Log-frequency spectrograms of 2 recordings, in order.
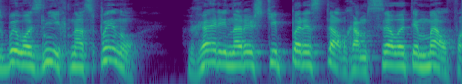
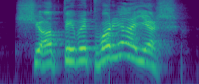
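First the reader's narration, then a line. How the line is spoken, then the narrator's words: Shouted. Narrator (Ukrainian): закричала мадам Гуч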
